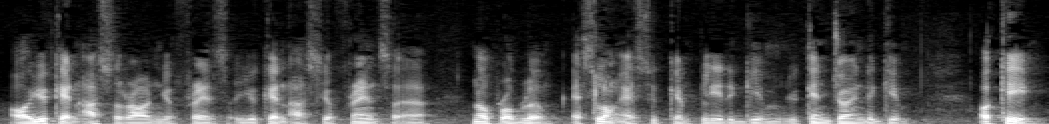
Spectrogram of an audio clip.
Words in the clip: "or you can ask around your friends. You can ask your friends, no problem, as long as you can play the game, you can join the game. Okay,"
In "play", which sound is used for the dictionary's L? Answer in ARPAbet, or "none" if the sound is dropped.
L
